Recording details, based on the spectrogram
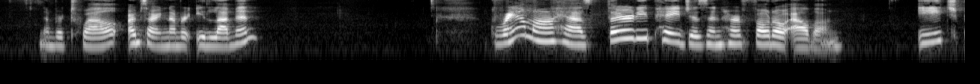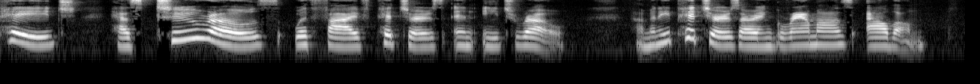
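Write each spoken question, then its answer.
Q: How many pictures are in Grandma's album?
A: 300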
